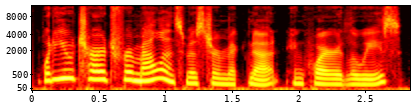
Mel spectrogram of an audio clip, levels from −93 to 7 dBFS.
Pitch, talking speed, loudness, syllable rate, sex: 230 Hz, 210 wpm, -15 LUFS, 6.9 syllables/s, female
